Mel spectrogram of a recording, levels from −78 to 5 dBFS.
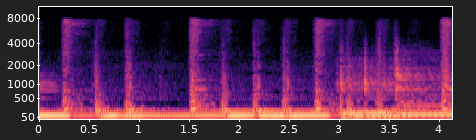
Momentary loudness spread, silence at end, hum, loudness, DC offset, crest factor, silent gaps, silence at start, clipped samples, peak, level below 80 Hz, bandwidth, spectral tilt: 6 LU; 0 s; none; -15 LUFS; under 0.1%; 10 dB; none; 0 s; under 0.1%; -2 dBFS; -18 dBFS; 8 kHz; -7 dB/octave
